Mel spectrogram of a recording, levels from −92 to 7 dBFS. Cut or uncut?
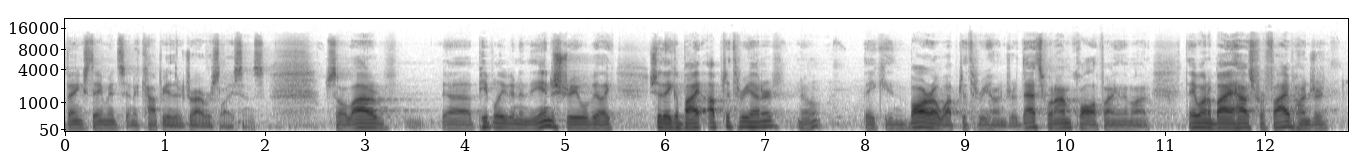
cut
